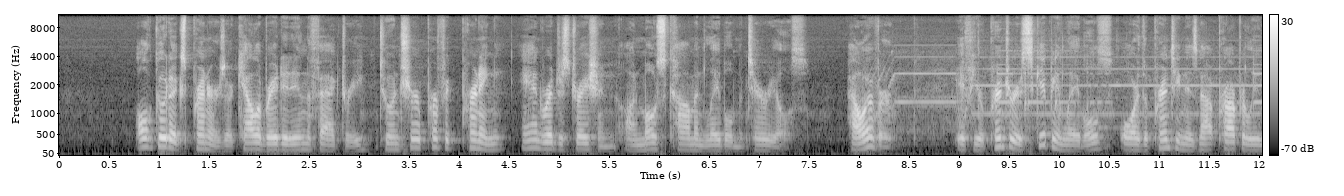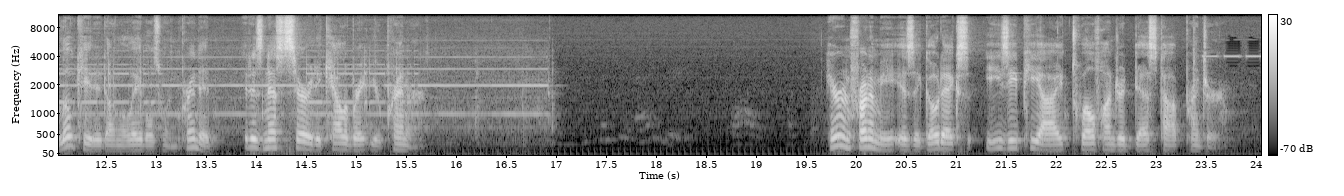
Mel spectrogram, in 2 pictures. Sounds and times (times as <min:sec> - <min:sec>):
Speech: 0:00.8 - 0:08.4, 0:09.0 - 0:15.7, 0:19.7 - 0:23.7
Printer: 0:08.3 - 0:17.0.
